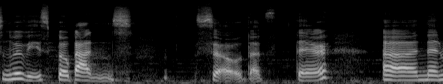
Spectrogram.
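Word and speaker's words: Beauxbatons: She also played the another giantess, the headmistress of, as it's pronounced in the movies, Bo Baddens.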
